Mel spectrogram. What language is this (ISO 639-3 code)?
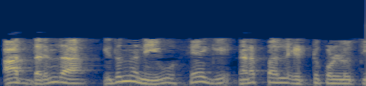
kan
